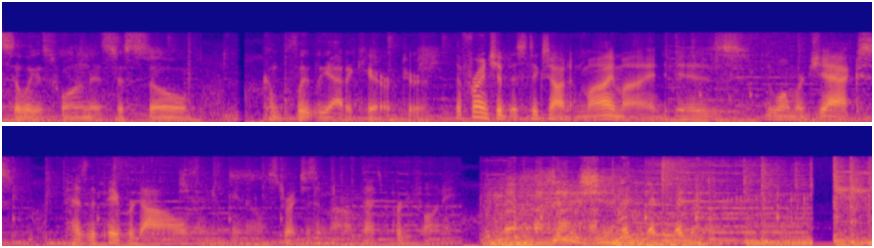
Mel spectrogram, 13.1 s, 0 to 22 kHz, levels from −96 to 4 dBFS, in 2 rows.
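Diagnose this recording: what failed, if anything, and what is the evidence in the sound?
Call processing: at 1.50–1.66, 1.82–1.96, 6.75–6.85 and 9.97–10.11 s the sound gives way to smooth comfort noise, not packet-loss stutter, likely sound dropped by the voice detector.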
